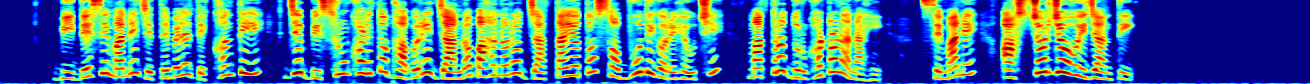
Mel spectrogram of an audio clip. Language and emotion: Odia, surprised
